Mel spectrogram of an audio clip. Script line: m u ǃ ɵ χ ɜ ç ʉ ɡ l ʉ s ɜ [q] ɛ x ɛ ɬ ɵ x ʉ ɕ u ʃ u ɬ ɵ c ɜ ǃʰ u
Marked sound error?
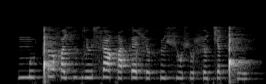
no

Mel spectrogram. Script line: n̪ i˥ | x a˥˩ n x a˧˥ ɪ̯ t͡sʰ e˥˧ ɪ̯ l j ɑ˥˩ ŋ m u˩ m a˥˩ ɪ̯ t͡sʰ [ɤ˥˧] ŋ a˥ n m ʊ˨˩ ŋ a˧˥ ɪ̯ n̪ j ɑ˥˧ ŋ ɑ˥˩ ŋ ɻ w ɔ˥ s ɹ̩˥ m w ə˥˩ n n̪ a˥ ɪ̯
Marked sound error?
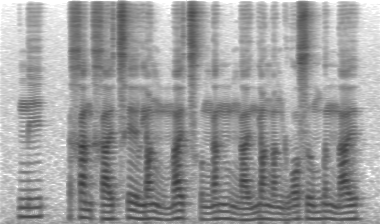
yes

